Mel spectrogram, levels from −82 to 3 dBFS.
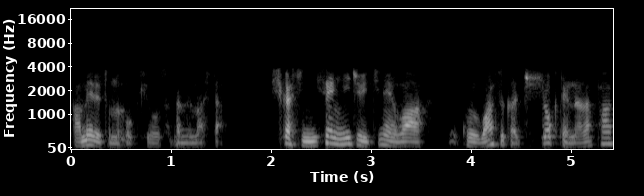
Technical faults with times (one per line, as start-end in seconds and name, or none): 0.00-5.43 G.729 codec
0.49-0.56 VoIP packet loss concealed by the speech codec
4.59-4.78 VoIP packet loss concealed by the speech codec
